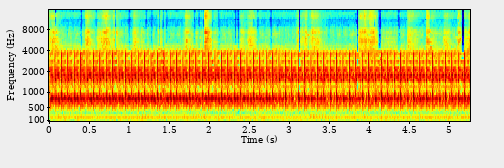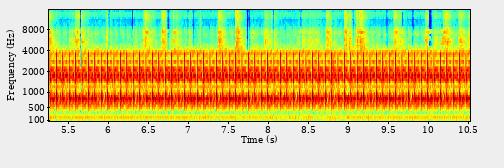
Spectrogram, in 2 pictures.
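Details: Loud, steady, fast mechanical buzzing pulses at about two per second, the typical knocking hum; MRI scanner noise.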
